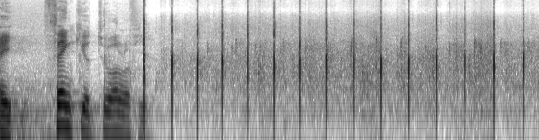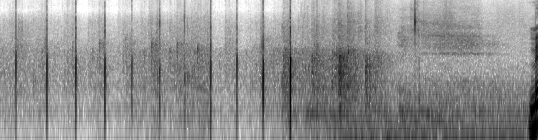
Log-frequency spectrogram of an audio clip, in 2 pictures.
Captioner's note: applause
